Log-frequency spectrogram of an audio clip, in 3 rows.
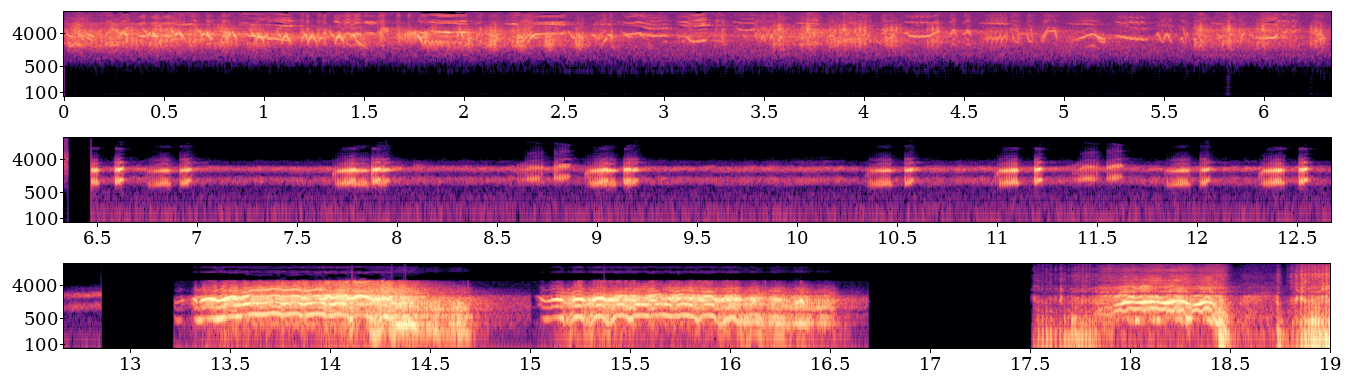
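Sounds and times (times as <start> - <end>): frog chorus: 6.5 - 12.9
frog croaking: 6.5 - 12.9
horse whinnying: 13.2 - 16.7, 17.5 - 19.0.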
